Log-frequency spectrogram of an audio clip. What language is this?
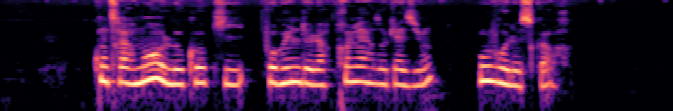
French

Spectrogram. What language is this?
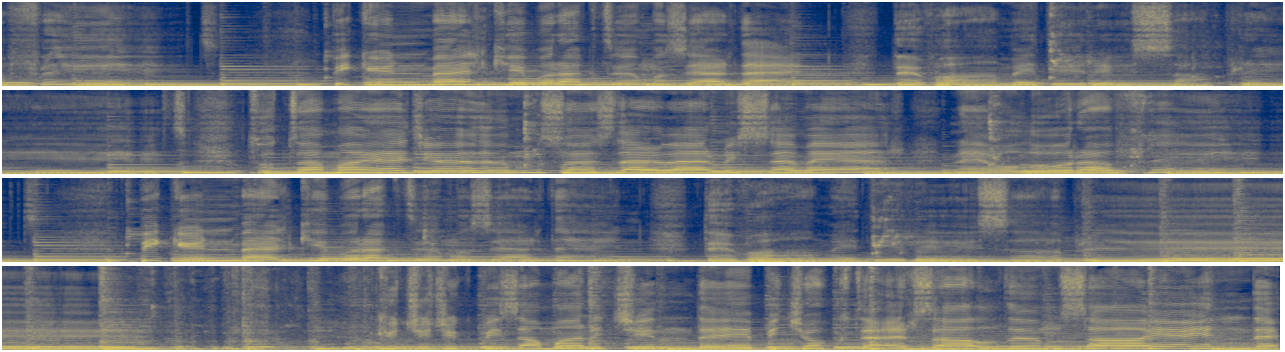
Turkish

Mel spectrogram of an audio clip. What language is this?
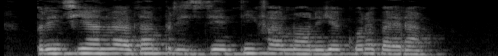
Uzbek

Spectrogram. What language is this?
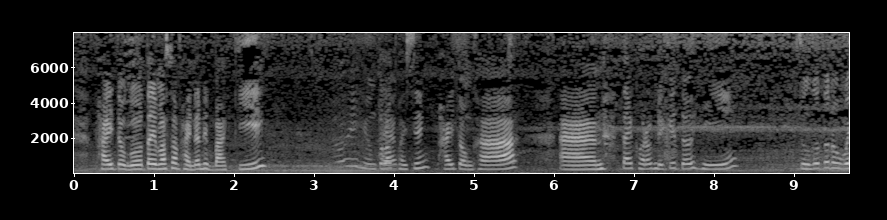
Thai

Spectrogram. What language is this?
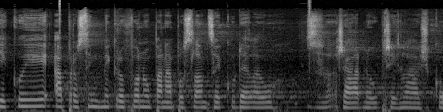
Czech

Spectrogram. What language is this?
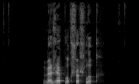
Bashkir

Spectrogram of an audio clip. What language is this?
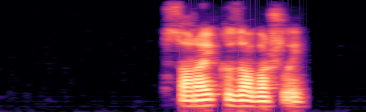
Tatar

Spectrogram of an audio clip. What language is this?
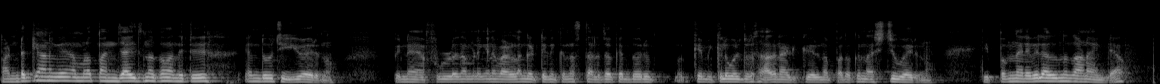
Malayalam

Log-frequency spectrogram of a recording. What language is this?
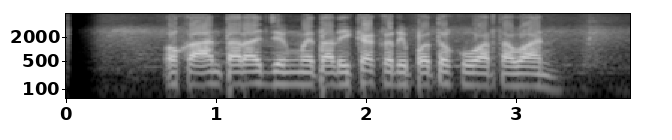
Sundanese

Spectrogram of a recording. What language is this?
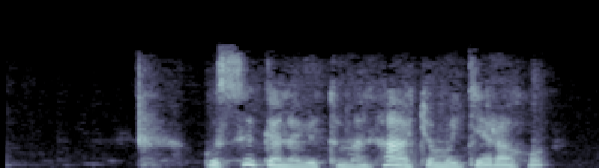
Kinyarwanda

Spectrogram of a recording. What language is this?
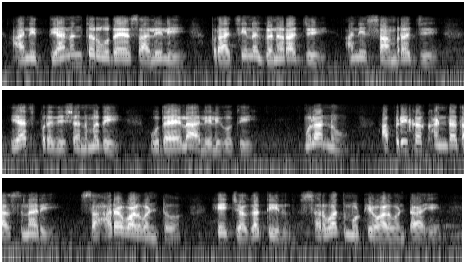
Marathi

